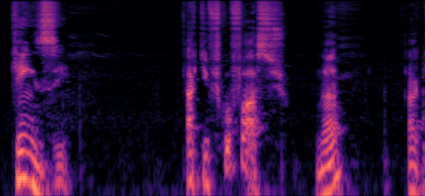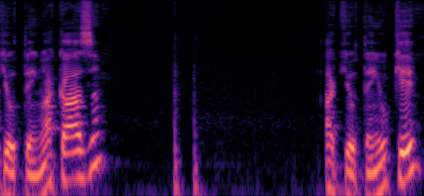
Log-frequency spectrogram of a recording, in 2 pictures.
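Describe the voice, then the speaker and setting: A man's voice: medium pitch, husky. A man teaching an exam review lesson, explaining step by step and ending nearly every phrase with a tag question.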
